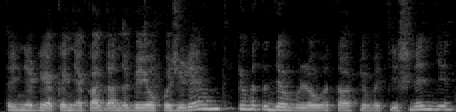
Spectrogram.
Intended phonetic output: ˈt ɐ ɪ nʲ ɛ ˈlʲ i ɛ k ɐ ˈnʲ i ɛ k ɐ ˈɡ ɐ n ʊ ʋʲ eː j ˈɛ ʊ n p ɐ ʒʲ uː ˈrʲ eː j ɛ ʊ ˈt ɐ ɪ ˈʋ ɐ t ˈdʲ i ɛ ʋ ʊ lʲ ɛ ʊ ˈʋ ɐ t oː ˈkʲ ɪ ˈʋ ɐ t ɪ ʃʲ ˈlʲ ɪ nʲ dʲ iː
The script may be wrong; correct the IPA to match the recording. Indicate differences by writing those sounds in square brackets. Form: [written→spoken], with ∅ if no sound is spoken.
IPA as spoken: ˈt ɐ ɪ nʲ ɛ ˈlʲ i ɛ k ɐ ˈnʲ i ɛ k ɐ [ˈɡ→ˈd] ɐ n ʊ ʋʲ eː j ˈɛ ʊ [n→∅] p ɐ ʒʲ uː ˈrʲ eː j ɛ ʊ ˈt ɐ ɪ ˈʋ ɐ t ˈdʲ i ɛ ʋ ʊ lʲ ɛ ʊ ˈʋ ɐ t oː ˈkʲ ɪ ˈʋ ɐ t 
